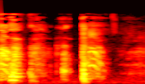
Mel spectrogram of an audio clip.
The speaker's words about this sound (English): God, stupid coughing.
